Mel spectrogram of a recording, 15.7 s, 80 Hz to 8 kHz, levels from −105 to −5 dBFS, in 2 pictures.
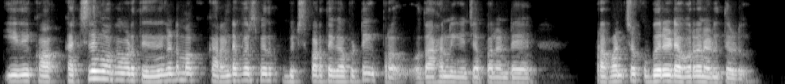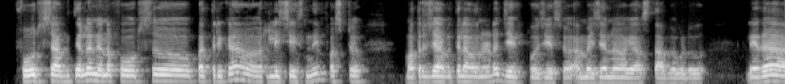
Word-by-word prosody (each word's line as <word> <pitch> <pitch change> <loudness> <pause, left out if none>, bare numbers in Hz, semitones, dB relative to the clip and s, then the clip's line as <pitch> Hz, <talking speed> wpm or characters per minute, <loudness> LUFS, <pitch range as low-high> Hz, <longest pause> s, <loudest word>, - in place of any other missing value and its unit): ఇది 160 +1 +5
క - - -3 0.3
ఖచ్చితంగా 220 +8 +6
ఉపయోగపడతది. 185 -5 +1
ఎందుకంటే 180 +5 +1
మాకు 185 0 -2
కరెంట్ 155 +2 0
ఎఫేర్స్ 180 +1 -2
మీద 180 - +2 0.2
బిట్స్ 150 -1 -7
పడతాయి 155 -1 0
కాబట్టి 150 0 -3 0.2
ప్ర - - -4 0.3
ఉదాహరణకి 140 0 -1
ఏం - - -8
చెప్పాలంటే, 130 -1 -2 0.8
ప్రపంచ 155 +2 +1
కుబెరుడు 160 +1 +7
ఎవరని 145 +1 +3
అడుగుతాడు. 120 -3 -2 0.6
'ఫోర్స్' 165 +1 +2
జాబితలో 160 +2 +3
నిన్న 160 -1 +2
'ఫోర్స్' 155 0 -1 0.5
పత్రిక 150 +2 -3 0.4
రిలీజ్ 145 0 -4
చేసింది. 150 +3 -4
ఫస్ట్ 150 +1 -7 0.5
మొదర 145 - -2
జాబితాలో 145 +1 +2
ఎవరు 140 - 0
ఉన్నాడు? 145 +5 -2
'జెఫ్ 140 -1 -1
బెజోస్' 125 0 -6 0.2
'అమెజాన్' 130 +1 -1
వ్యవస్థాపకుడు. 125 -1 -4 0.5
లేదా 150 +4 +4
150 Hz, 140 wpm, -22 LUFS, 140-160 Hz, 0.8 s, కుబెరుడు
